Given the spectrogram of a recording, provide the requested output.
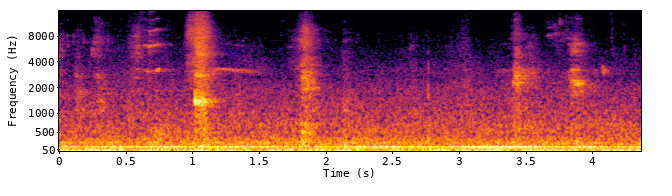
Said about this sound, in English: You okay over there, dog? Look at her go. She's gone, traveled all the way across the rug on her face.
